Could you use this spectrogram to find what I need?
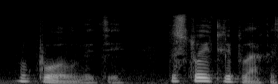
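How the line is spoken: Gentle. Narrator (Russian): сказал он ласково

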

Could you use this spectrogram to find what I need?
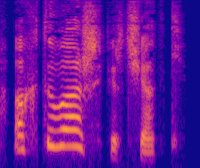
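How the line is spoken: Laughing speech. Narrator (Russian): Сквозь смех она говорит мне

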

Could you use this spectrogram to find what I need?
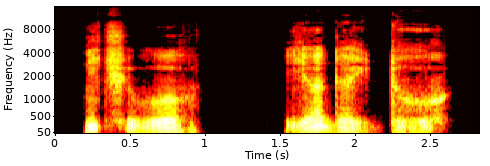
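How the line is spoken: Sad, weary speech. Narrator (Russian): Грустно улыбаясь, устало сказал

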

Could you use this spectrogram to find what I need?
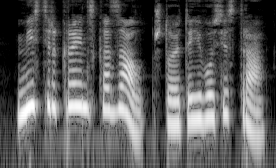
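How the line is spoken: Calm confirmation. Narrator (Russian): спокойно подтвердил Джеймс

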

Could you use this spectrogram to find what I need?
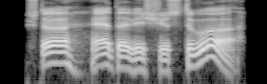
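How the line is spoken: Solemn, syllable by syllable. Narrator (Russian): продолжал профессор, торжественно скандируя каждый слог

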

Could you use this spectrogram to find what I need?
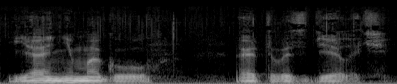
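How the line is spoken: Sad reply. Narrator (Russian): печально отвечал Исаак

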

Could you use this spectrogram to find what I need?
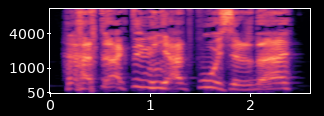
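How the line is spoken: Openly laughing. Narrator (Russian): уже откровенно засмеялся он

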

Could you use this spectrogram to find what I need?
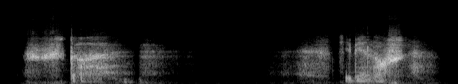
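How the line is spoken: Forced out, strained. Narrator (Russian): Наконец выдавил из себя Карлос

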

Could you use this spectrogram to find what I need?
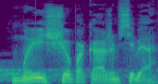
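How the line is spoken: Guffawing. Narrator (Russian): захохотал Михаил Аверьянович

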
